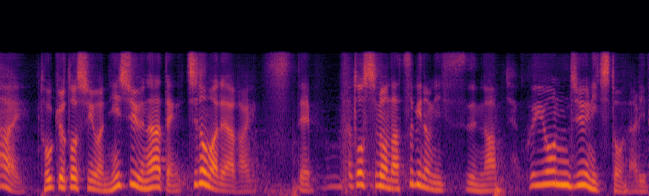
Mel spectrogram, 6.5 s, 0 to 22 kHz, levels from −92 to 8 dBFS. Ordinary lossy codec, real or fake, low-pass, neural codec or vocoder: none; fake; 7.2 kHz; codec, 16 kHz, about 1 kbps, DyCAST, with the encoder's durations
